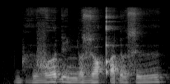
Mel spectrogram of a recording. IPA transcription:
bʱɨvɤ ɗiɲɔzu qʼəɗɤsɨ

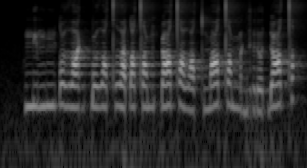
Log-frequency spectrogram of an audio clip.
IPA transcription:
mʲumymɗyðˤaɡ k͡puðˤytˤðˤʏ ɗytˤym k͡pø tˤøðˤatˤmø tˤumɪɡrʊ ɗutˤ

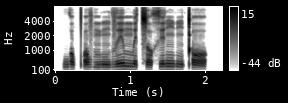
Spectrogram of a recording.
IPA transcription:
wɔpʼɔvmʏŋve met͡sɔxe ŋɨŋtʼɔ

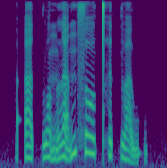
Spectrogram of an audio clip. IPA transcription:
ʔa˨˩t̚vɔ̰˧˨nla̰˧˥nsɔ˧ t̪ʰə˦˥t̚va̰˧˨wʔ

